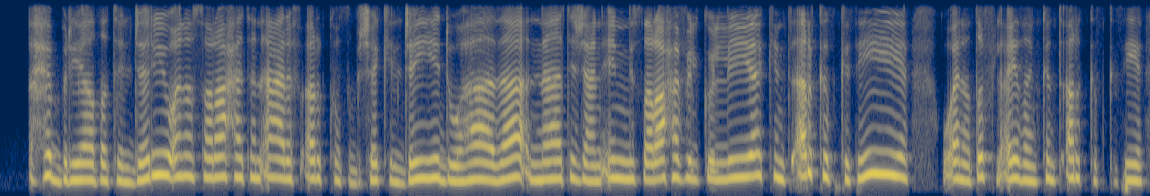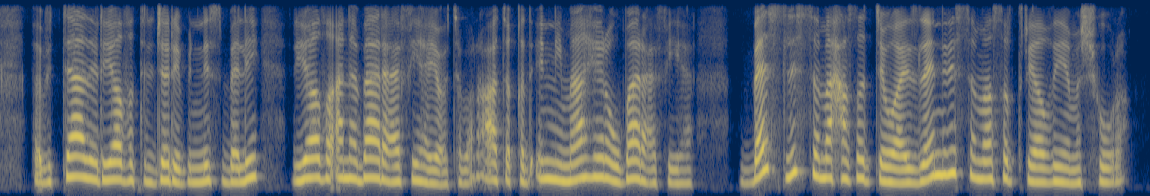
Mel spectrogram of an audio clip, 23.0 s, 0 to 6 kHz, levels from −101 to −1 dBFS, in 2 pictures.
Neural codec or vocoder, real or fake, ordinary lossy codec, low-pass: none; real; none; 5.4 kHz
